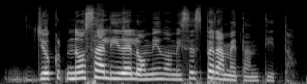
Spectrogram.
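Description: A woman with a Mexican Spanish accent giving a personal faith testimony, softly spoken, often sinking to a breathy half-whisper and acting out the quoted dialogue with rising emphasis. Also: high-pitched, fairly even intonation, moderate pace.

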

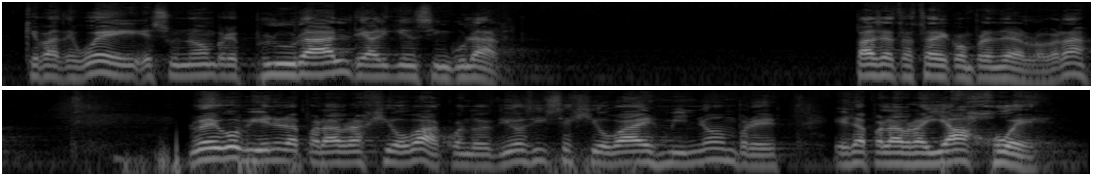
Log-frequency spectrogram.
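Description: Radio host, male, mellow and dark-toned, teaching scripture in an explanatory, preaching manner. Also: on the high side. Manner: explanatory, preacherly, mixes English words. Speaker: radio show host, doctor. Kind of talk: radio talk on Bible teaching.

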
